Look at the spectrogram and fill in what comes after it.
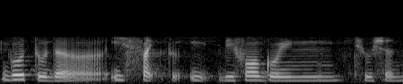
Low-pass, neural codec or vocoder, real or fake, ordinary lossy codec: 3.6 kHz; none; real; none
